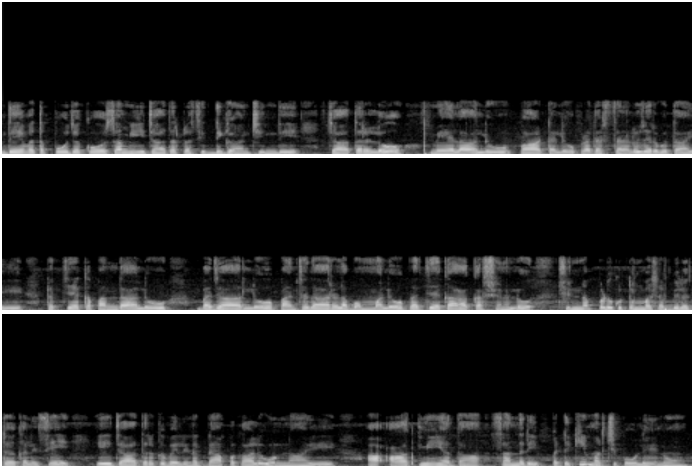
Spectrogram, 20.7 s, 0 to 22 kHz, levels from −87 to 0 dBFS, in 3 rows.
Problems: none marked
